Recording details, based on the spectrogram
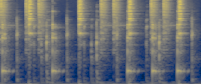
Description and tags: A drum loop I created for a reactable concert in Brussels using kitchen sounds. Recorded with a cheap microphone.
They are dry and unprocessed, to make them sound good you
need a reactable :), or some additional processing.
beat, drum, dry, kitchen, loop, reactable, rhythm, unprocessed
